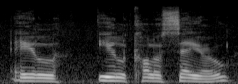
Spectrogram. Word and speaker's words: Il Colosseo: Il Colosseo, I should say, if I'm going to pronounce it in the Italiano way.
